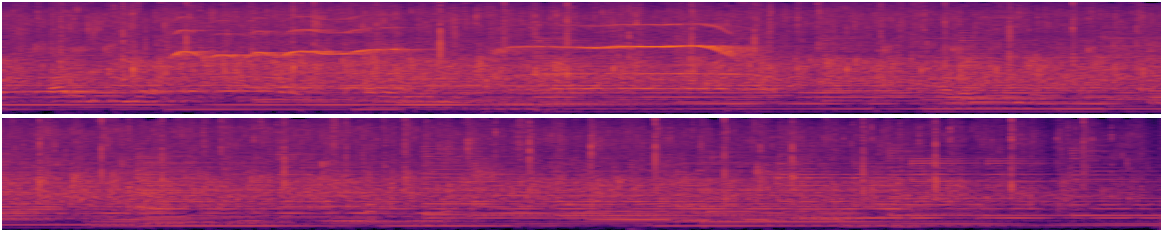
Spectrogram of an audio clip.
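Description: A church audience claps their hands in rejoicing during a morning service. The claps form a dense, continuous patter that stays loud throughout, blended with sustained musical tones underneath.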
